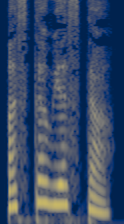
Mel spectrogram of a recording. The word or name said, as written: ಅಸ್ತವ್ಯಸ್ತ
